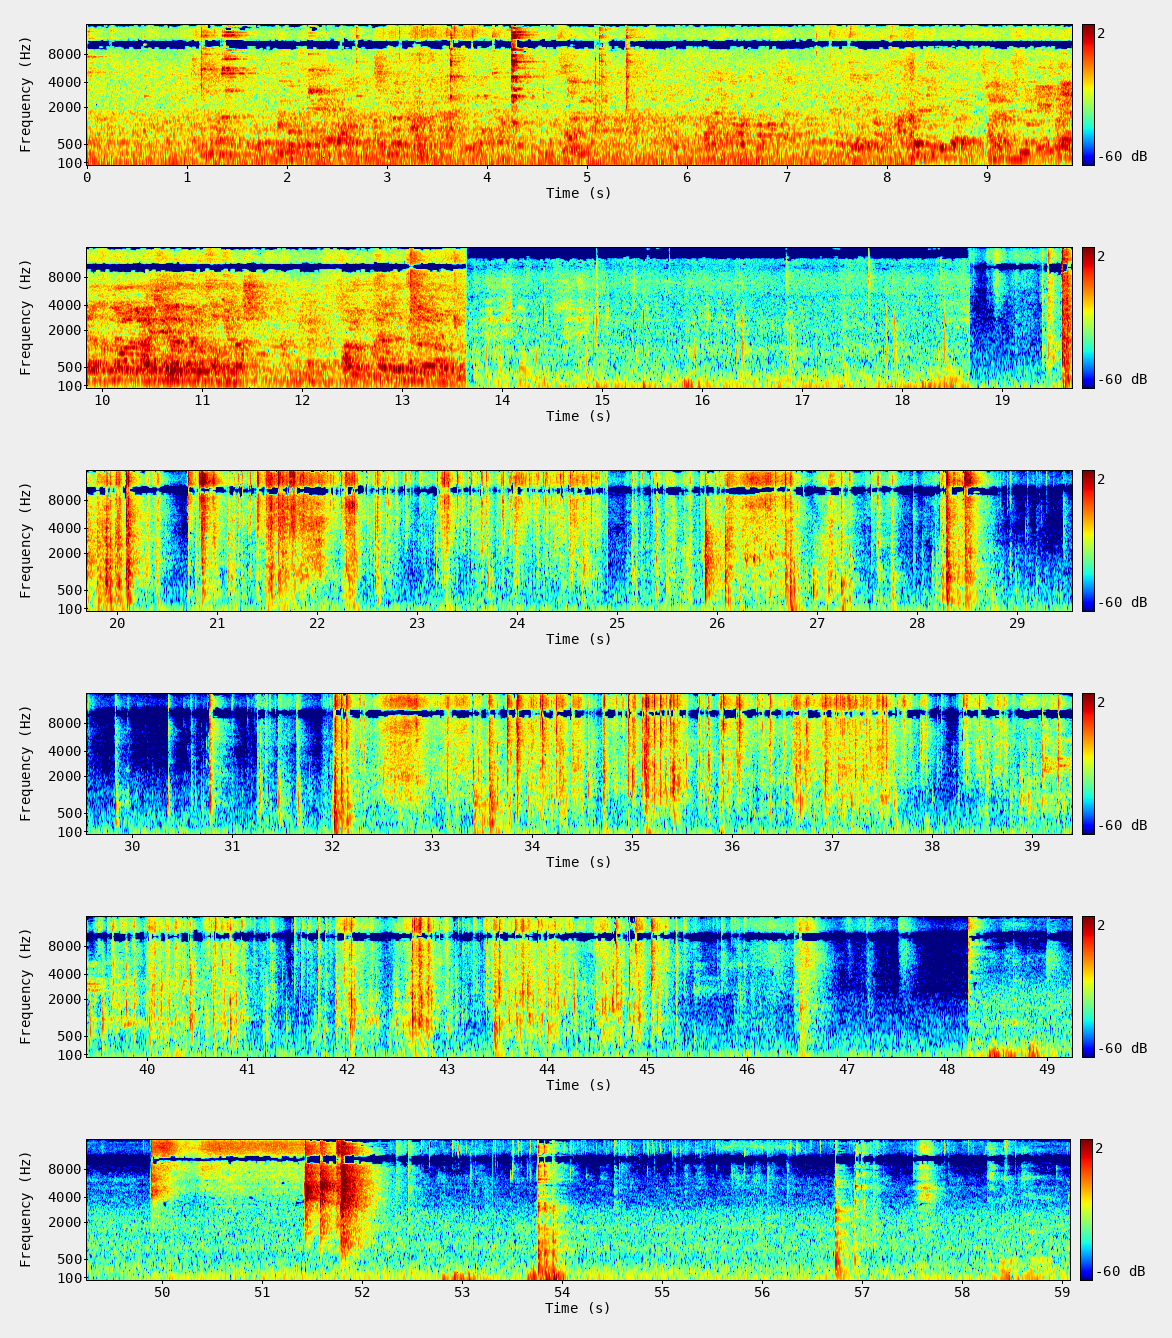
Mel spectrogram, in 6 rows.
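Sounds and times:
plastic packaging crinkling and tearing: 0:19.5 - 0:29.2, 0:30.6 - 0:46.2.

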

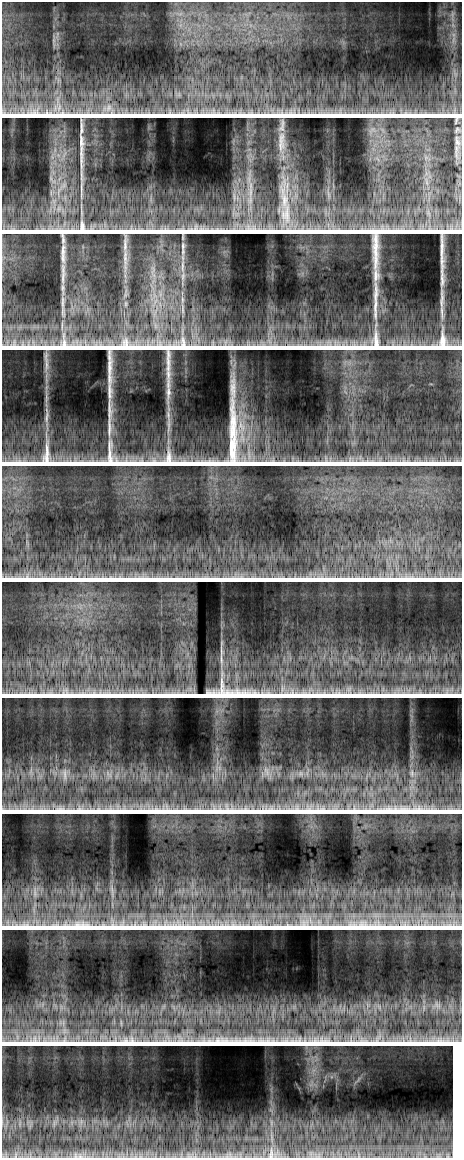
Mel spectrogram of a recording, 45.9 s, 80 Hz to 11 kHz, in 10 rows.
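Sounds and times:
seeds rustling in plastic sieve: 0:00.0 - 0:05.2, 0:17.0 - 0:43.4
metal pole striking plants: 0:05.1 - 0:05.8, 0:08.6 - 0:11.5, 0:12.8 - 0:15.8.

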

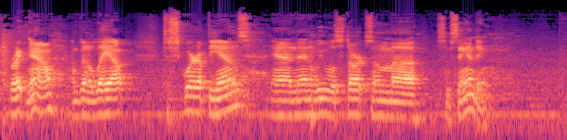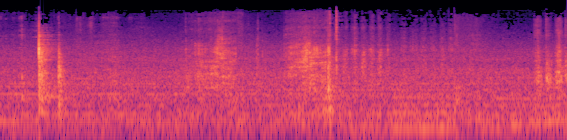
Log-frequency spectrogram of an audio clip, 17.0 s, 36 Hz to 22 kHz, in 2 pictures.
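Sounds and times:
tool scraping on wood: 0:11.3 - 0:12.2.

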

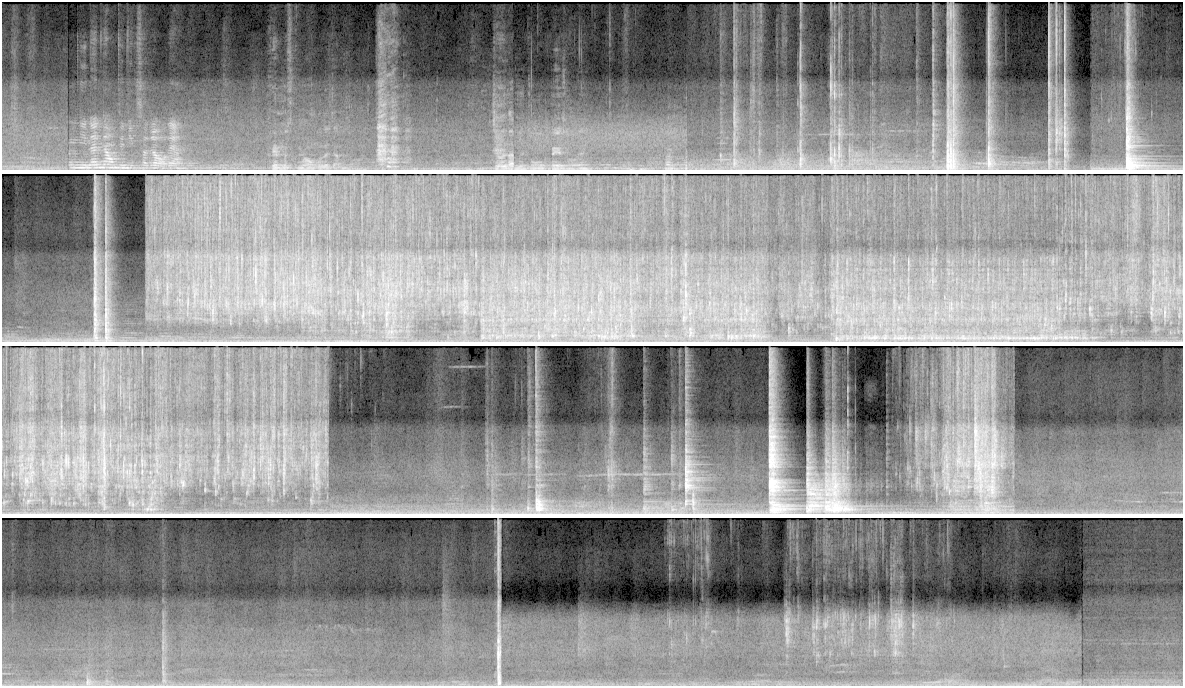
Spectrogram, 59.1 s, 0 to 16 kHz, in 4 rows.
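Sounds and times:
kitchen things knocking and clattering: 0:14.0 - 0:14.7, 0:37.5 - 0:38.5, 0:39.1 - 0:40.6
tap water running: 0:16.6 - 0:33.6, 0:40.6 - 0:42.2
steel pot and lid: 0:39.1 - 0:40.6.

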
